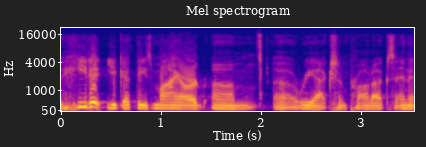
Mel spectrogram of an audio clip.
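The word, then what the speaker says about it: Maillard: a product of the Mayard reaction. There are a lot of different ways to pronounce it. I pronounce it the French way um because I think he was a French guy.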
